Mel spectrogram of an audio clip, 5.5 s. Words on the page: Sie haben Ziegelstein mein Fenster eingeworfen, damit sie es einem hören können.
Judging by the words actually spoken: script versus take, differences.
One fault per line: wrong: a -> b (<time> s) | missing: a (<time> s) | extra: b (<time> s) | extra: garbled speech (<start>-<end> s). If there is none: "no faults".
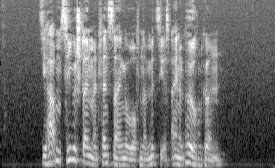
no faults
